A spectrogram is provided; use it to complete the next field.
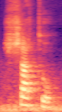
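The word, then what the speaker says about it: château: এরপর সির পরে যখন এইচ থাকে তখন এটার উচ্চারণ হয় স্বর মতো। যেমন লে শাতো, লে শাতো মানে হচ্ছে একটা রাজপ্রাসাদ।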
